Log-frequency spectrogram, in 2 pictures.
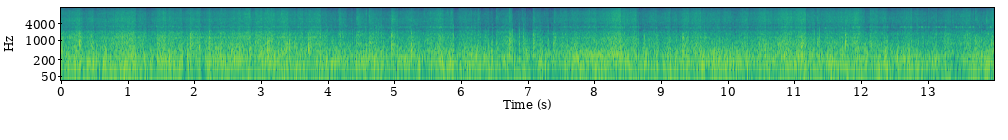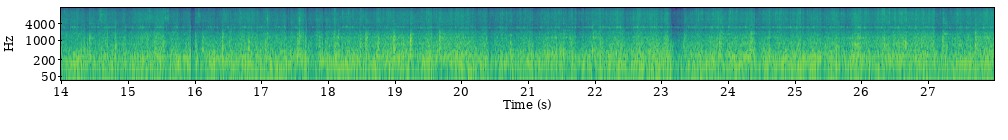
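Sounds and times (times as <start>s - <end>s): train wheel and rail noise: 0.0s - 28.0s
high whine: 11.3s - 18.7s, 19.9s - 28.0s.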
